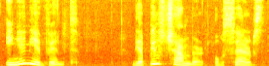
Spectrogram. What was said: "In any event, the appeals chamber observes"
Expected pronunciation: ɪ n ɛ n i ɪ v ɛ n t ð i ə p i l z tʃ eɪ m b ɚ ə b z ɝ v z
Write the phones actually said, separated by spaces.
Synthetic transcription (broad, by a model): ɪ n ɛ n i ɪ v ɛ n t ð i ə p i l tʃ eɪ m b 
